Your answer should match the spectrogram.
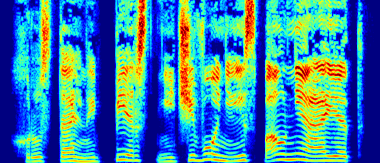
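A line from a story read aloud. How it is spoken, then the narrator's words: Howled. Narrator (Russian): взвыла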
